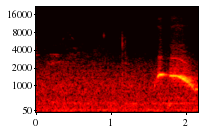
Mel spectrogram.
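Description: A single whistled note near the end, held briefly and then falling in pitch.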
